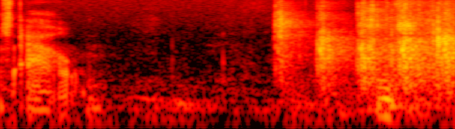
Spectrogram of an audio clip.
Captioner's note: applause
